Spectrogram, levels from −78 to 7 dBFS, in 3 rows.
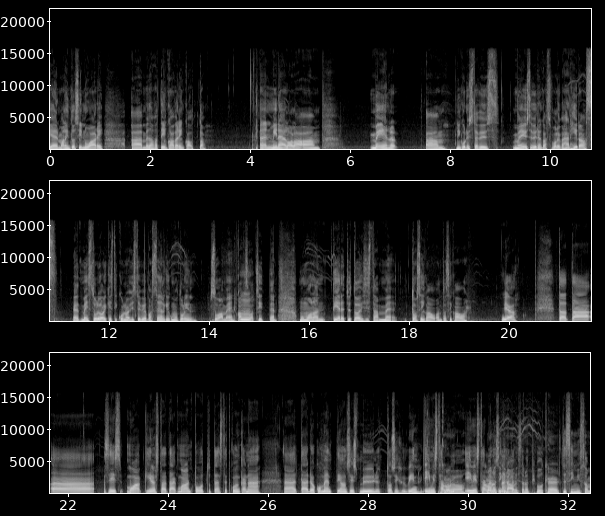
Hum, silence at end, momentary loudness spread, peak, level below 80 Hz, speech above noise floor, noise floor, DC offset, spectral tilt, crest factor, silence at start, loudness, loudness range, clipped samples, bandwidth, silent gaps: none; 0 s; 9 LU; -2 dBFS; -54 dBFS; 37 dB; -53 dBFS; under 0.1%; -6 dB/octave; 14 dB; 0 s; -16 LUFS; 3 LU; under 0.1%; 16 kHz; none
